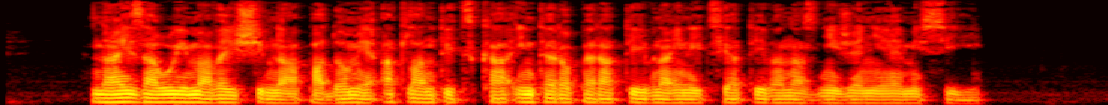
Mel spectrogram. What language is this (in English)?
Slovak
